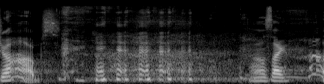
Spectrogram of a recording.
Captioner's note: laughing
